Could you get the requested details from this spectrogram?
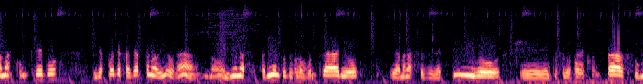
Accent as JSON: {"language": "Spanish", "country": "Puerto Rico", "said": "yo soy puertorriqueño, mi familia se viene de acá, mis vecinos"}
